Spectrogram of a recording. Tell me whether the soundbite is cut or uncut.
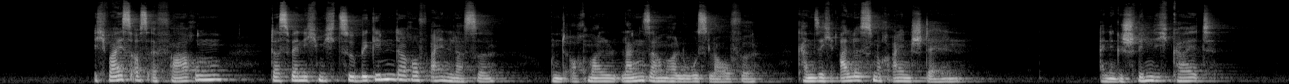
cut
